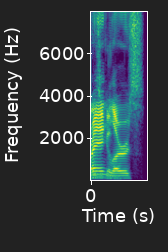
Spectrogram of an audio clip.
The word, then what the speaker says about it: Wranglers: There were some kids in the crowd who were going, Wranglers, and it was driving me nuts. It's not three syllables. – Okay, it's two.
